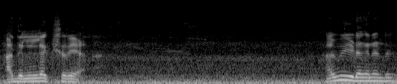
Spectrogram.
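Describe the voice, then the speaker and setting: A man's voice: fairly high pitch, slow pace, background noise. A man with a Kerala accent giving a casual vlog tour, mixing English words into Malayalam and often prompting his companion with short questions. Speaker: travel vlogger.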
